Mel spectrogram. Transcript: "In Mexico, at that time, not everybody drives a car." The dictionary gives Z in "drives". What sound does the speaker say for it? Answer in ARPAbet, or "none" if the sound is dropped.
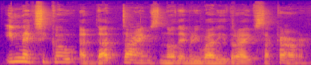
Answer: S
